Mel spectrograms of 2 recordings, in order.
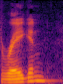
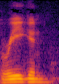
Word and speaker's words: Reagan: So I found the you want to impress white people part most interesting because you mispronounced Reagan. You were like, I like Regan.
